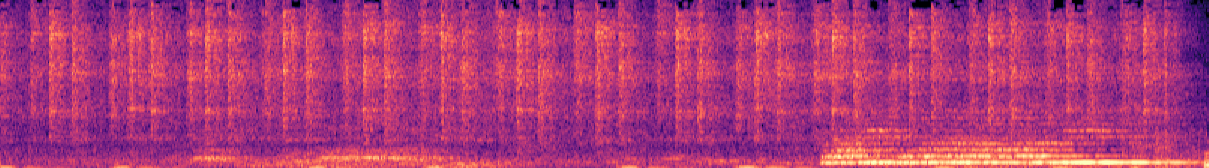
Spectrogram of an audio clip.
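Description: Looped backing track played back over the hall's loudspeakers: a steady shaker rhythm over a pulsing bass, with faint recorded group singing. About five and a half seconds in a loud held note comes in.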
